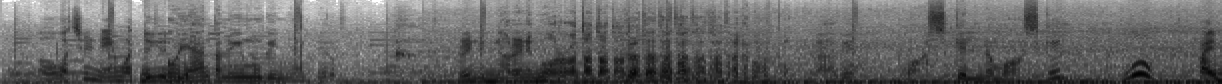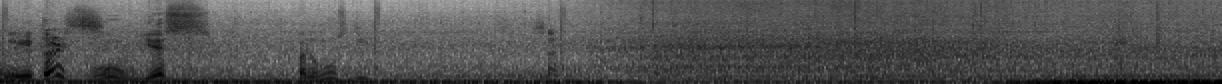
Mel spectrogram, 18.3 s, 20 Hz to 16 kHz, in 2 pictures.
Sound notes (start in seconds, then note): 4.5 imitating engine noises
